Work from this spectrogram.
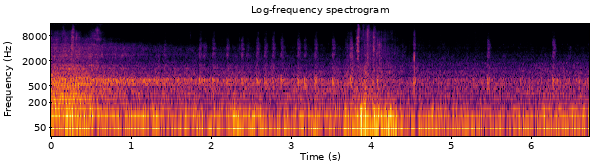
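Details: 2165cc Type 1 VW engine, dual Dellorto DRLA 40s, DTA Fast S40 ECU, CSP Super Comp, recently started busy rapid ticking and rattling over a lumpy beat; valves checked fine, blocked #3 idle jet cleared, noise persists, unidentified.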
